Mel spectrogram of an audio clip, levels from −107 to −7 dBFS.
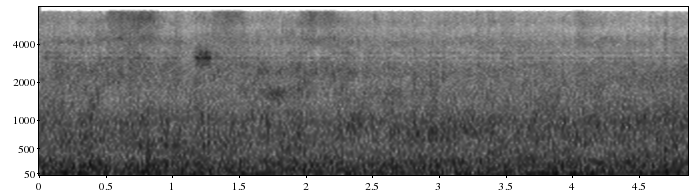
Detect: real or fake fake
